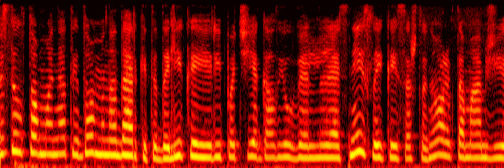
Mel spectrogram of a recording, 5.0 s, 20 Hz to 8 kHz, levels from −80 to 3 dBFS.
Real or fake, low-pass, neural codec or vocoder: real; 7.2 kHz; none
